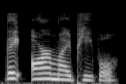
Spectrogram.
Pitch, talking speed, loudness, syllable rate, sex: 225 Hz, 190 wpm, -16 LUFS, 6.3 syllables/s, female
